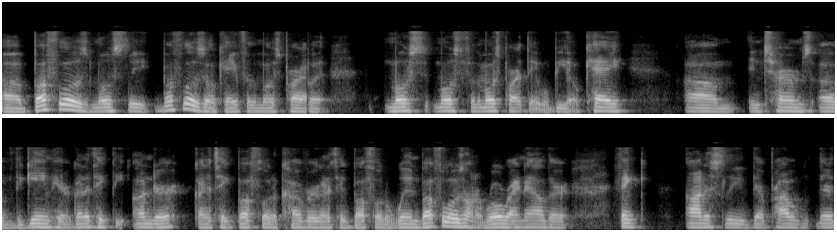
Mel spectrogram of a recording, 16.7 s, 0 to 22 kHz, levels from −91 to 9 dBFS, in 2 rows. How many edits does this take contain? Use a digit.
1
